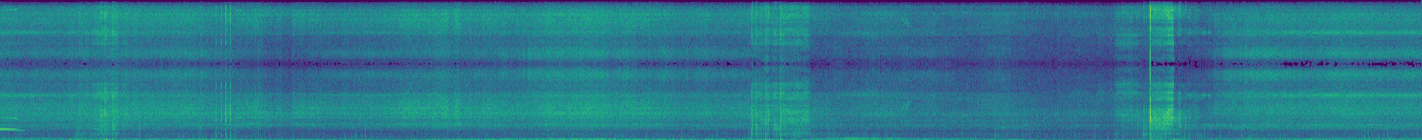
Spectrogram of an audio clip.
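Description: Airflow buffeting a GoPro camera's microphone in flight under a paraglider: a steady low rumble. Three brief louder bursts break through it, about a second and a half in, around halfway through, and about three-quarters of the way through.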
